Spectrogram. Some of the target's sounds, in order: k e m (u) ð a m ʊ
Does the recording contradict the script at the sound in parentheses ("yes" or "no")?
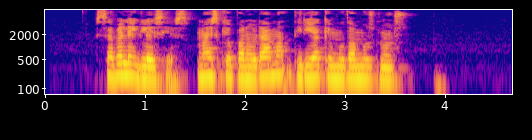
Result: no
